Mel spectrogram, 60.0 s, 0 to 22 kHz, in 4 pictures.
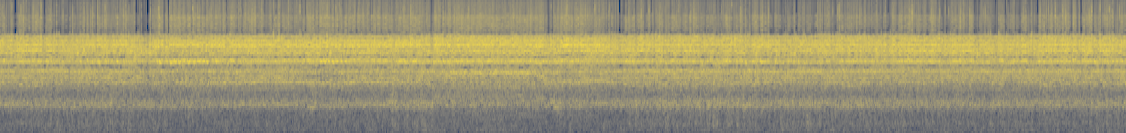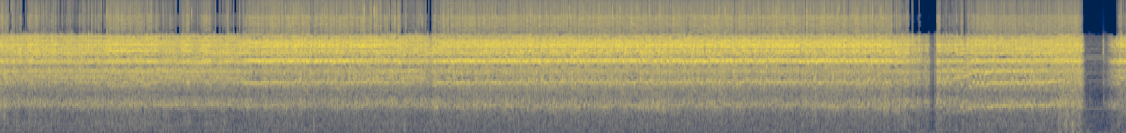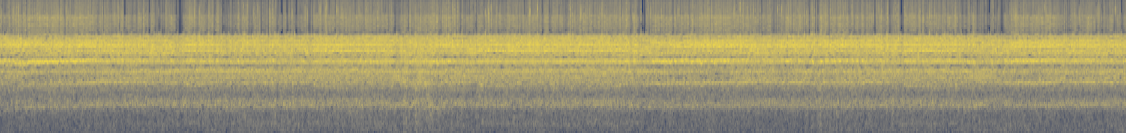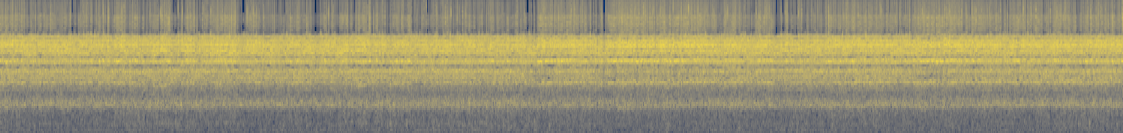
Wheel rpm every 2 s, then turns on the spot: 230, 230, 230, 270, 220, 230, 230, 230, 230, 220, 220, 210, 210, 160, 160, 180, 230, 220, 220, 210, 230, 220, 230, 230, 230, 230, 220, 230, 230, 230.
none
